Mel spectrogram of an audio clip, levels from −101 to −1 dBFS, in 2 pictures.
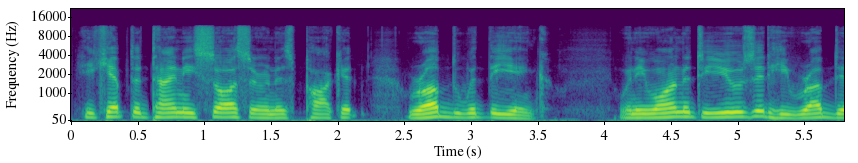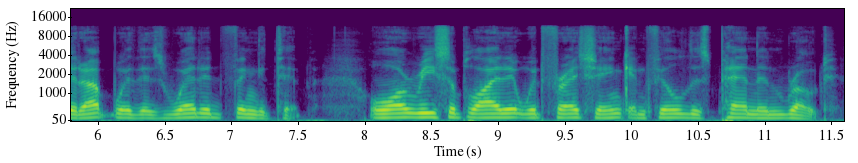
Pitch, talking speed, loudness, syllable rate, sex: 140 Hz, 200 wpm, -18 LUFS, 5.1 syllables/s, male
